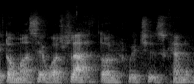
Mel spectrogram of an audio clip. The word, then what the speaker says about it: Tomasewaltlahtol: And others they would say Tomasehuatlahtol, which is kind of like our indigenous language. I don't know how to translate it exactly, but That's where it beautiful. goes. Yes. Tomasehuatlahtol? That was horrible. Tomasehuatlahtol.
